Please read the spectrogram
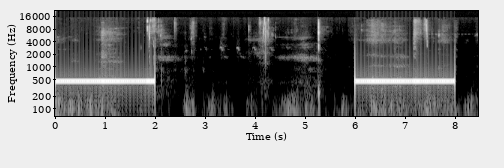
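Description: A phone ringback tone sounds twice as a call is placed to a friend, each a loud, steady two-second hum separated by a pause of about four seconds, with faint muffled background rustling in between.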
